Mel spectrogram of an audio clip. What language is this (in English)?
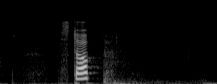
Swedish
